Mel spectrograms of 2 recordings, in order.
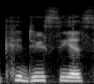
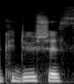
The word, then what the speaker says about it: caduceus: Uh now, not exactly the the caduceus or caduceus or however you like to pronounce it.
